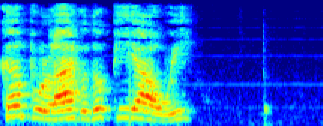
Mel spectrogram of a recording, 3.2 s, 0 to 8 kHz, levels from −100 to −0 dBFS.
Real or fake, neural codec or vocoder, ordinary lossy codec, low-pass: real; none; AAC, 32 kbps; 7.2 kHz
